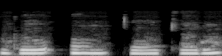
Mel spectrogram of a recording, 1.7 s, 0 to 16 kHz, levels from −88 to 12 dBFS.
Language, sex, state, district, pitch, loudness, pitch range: Hindi, female, Bihar, Sitamarhi, 215 Hz, -13 LUFS, 205-220 Hz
